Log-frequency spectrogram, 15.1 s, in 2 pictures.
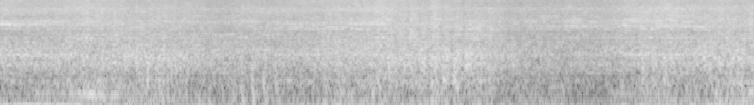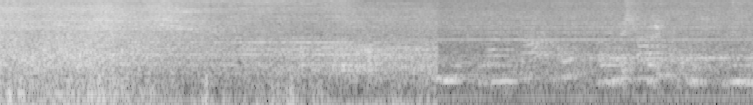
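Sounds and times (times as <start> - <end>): train wheels clattering: 0.0 - 11.4
train rushing past: 0.0 - 15.0.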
